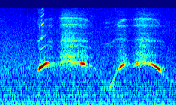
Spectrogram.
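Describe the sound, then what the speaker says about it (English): A person gives two rising-then-falling whistles in a row during a Bloody Hallowfest game, close and clear against near silence. "I meant to go woo-hoo, but I whistled it for some reason."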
